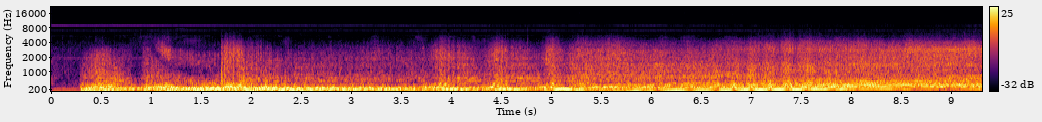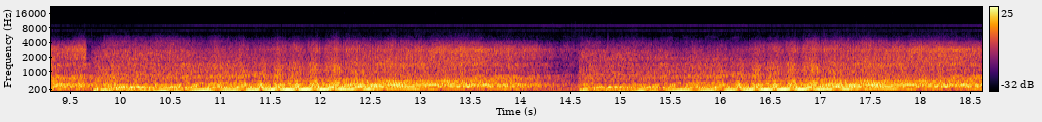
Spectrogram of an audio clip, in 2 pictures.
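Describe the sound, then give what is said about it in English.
Roaring engines of big rail drag racing cars running down a drag strip. The loud, sustained roar rises in pitch several times in successive surges. “Do dig these sounds. Went drag racing a couple of weeks ago, and if you've never been drag racing, I'd advise you to take a pair of earmuffs with you, because when them big rails go down a strip, I mean, it's like about 400 decibels and it just about shakes you off the floor.”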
